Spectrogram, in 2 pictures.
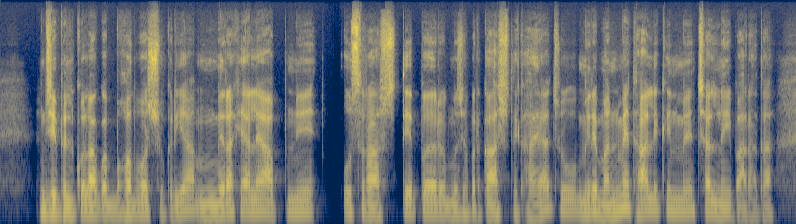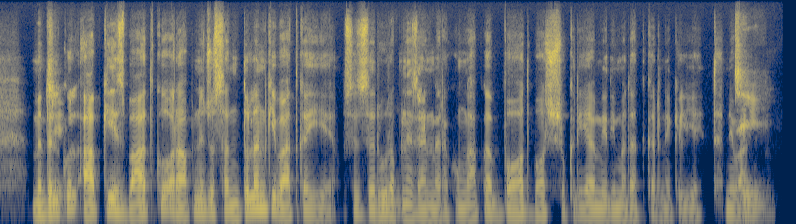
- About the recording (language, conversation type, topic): Hindi, advice, स्वास्थ्य और आनंद के बीच संतुलन कैसे बनाया जाए?
- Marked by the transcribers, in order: none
